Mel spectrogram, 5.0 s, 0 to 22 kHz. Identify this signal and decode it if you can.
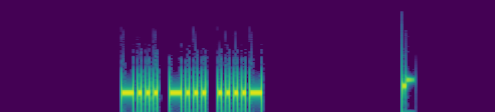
Morse code, heard as a keyed tone, about 30 wpm, 700 Hz. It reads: BB4
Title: All Cut Numbers - 3-Digit 30wpm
